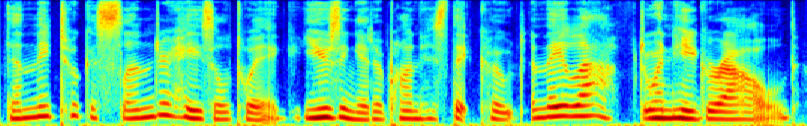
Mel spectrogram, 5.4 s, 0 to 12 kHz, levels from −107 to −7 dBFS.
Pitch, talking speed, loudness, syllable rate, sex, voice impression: 225 Hz, 210 wpm, -18 LUFS, 4.9 syllables/s, female, feminine, slightly young, thin, weak, soft, fluent, raspy, slightly cute, friendly, reassuring, kind, modest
